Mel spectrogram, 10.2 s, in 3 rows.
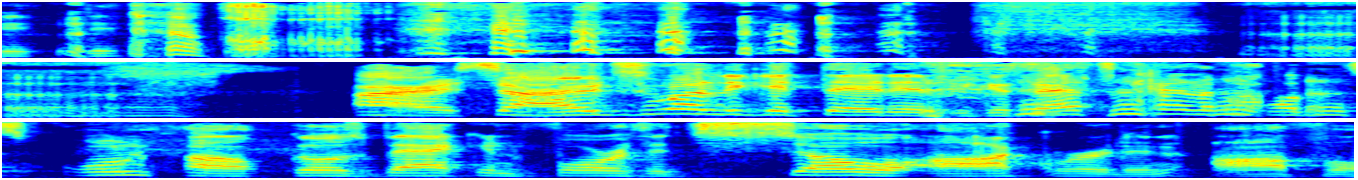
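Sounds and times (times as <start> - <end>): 
speech: 0.0 - 1.4, 4.3 - 10.1
laughter: 0.0 - 3.0, 5.6 - 7.6
person fake snoring: 2.5 - 4.0.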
